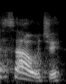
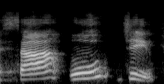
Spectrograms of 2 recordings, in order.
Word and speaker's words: saúde: Mas não é saúde, é saúde. Então, a gente percebe que as vogais se separam na hora de pronunciar.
